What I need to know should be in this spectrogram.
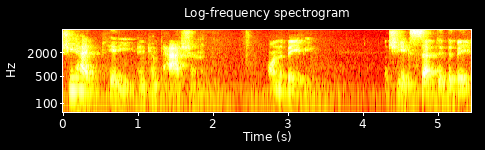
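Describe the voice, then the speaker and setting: With audible room echo around her, a woman with a very deep, low pitch speaks at a moderate pace, swinging widely in pitch and greatly in loudness, with long, frequent pauses. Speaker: Bible teacher. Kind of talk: Bible class lecture with questions. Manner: casual, conversational.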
